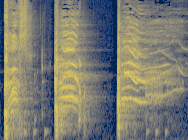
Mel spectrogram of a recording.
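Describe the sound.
An unwell old man coughs in three harsh, loud bursts. The first two come close together and the third is longer and trails off, with no talk.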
